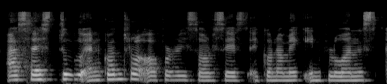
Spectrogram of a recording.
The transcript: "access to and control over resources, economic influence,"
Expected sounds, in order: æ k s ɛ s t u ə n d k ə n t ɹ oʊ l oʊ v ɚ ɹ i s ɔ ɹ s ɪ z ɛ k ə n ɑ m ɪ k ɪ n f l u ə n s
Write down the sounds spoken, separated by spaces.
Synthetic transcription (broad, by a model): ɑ s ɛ s t u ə n k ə n t ɹ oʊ l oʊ f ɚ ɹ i s ɔ ɹ s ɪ s ɛ k ə n ɑ m ɪ k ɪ n f l u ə n s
